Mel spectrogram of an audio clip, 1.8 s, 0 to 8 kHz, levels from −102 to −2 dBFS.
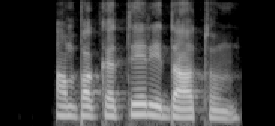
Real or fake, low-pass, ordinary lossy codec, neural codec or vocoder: fake; none; none; codec, 16 kHz, 8 kbps, FunCodec, trained on LibriTTS, 25 frames a second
